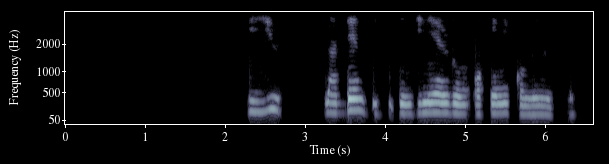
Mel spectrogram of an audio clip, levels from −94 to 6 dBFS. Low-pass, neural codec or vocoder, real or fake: 3.6 kHz; codec, 16 kHz, 8 kbps, FreqCodec, smaller model; fake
